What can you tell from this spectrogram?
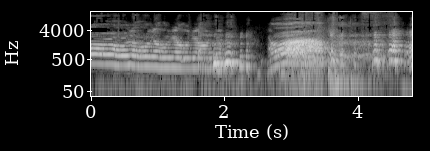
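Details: A cat in a box holds a steady, drawn-out yowl for over a second. Louder human laughter and chatter in a small room then take over.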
